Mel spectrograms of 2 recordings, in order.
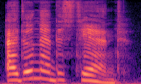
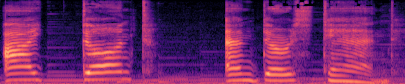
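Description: First: The phrase is said quickly. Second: The phrase is said slowly. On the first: "次に早く言ってみましょう" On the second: "まずゆっくり練習してみましょう"

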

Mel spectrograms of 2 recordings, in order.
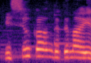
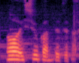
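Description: First: It is said in a light, casual way. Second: It is said in a weary, troubled way. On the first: The speaker calls it wrong. "そういう言い方じゃないな" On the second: The speaker calls it right. "ってだるいと思う。もうどうしよう、みたいな。"

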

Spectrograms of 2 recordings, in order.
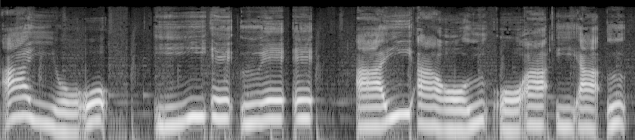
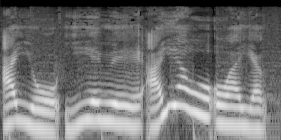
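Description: First: It is read slowly. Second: It is read at a normal, quick pace.

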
